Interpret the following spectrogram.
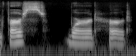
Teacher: The American R. It's strong, right? Almost like a growl. · It colors the vowel sound, makes the vowel sound like the R itself. So the vowels in first, word, heard, learned, they all have that R quality baked into them.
